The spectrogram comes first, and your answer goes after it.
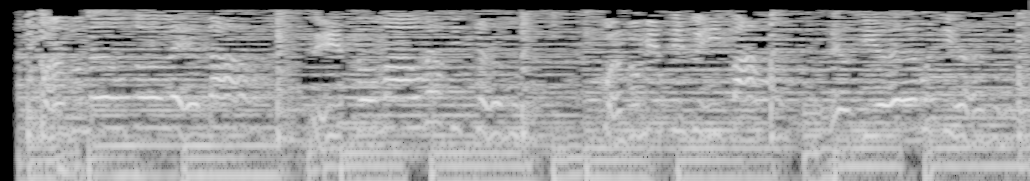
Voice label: amizade colorida, Telemensagens, Masc

